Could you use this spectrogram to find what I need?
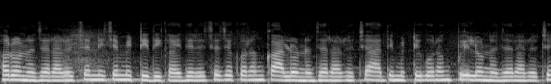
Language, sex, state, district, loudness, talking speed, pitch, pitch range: Rajasthani, female, Rajasthan, Nagaur, -11 LUFS, 295 wpm, 195 Hz, 185-210 Hz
